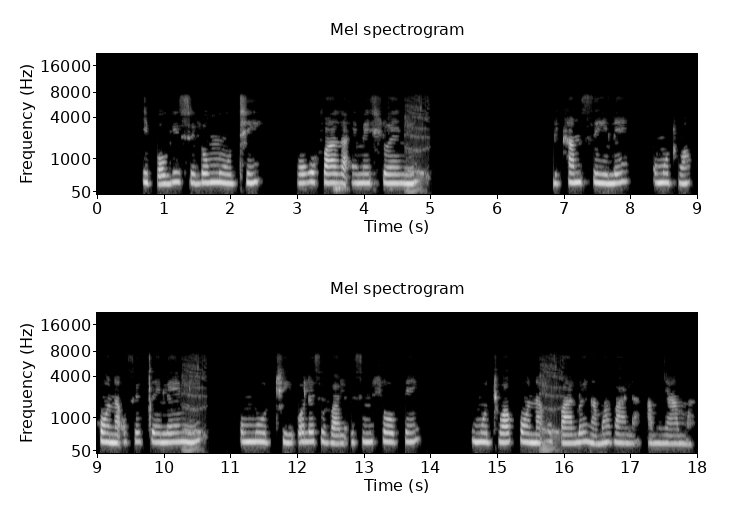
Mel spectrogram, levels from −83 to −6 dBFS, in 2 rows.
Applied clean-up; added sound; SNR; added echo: none; Burping, eructation; 11 dB; none.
